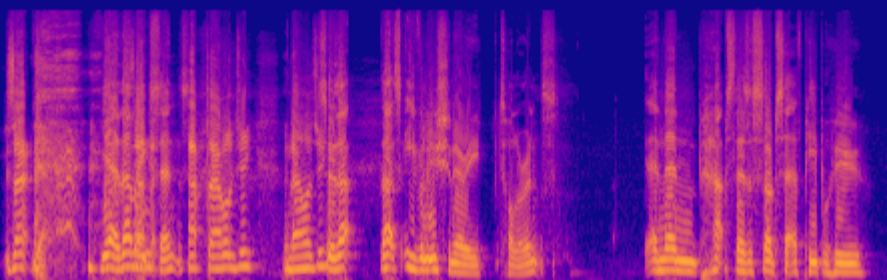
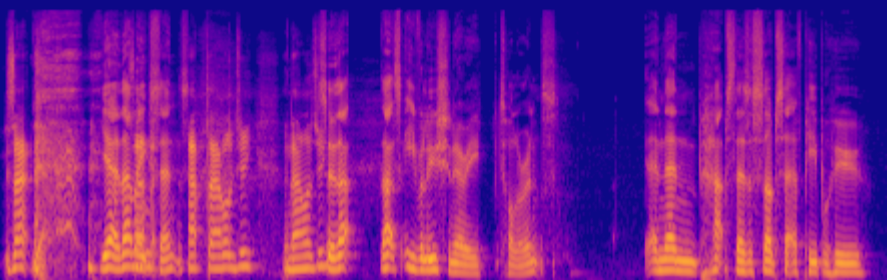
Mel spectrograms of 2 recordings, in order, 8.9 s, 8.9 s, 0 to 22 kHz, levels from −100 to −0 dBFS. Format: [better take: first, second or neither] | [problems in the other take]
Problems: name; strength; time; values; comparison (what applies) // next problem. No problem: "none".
second | distortion; slight; 7% of the sound clipped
